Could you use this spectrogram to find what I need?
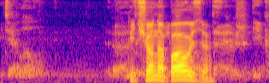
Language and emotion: Russian, neutral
